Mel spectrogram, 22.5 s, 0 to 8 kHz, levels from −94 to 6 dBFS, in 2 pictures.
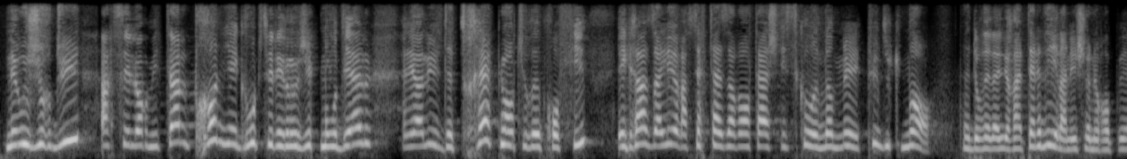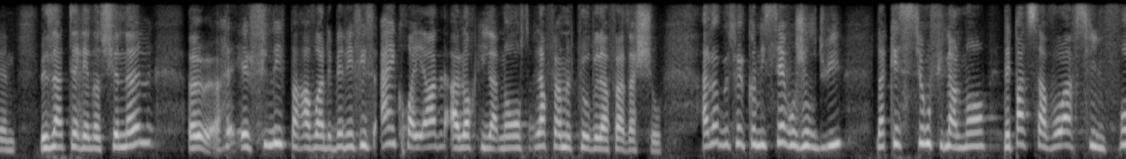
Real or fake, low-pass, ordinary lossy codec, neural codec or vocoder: fake; 7.2 kHz; none; codec, 16 kHz, 1 kbps, X-Codec, HuBERT features, trained on balanced general audio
